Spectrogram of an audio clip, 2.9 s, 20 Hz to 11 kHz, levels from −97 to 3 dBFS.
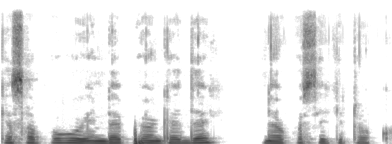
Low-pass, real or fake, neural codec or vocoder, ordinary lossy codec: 9.9 kHz; real; none; none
